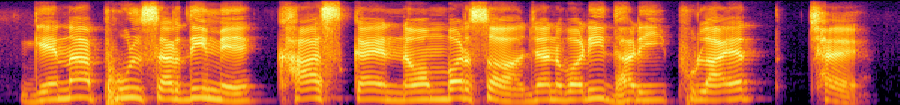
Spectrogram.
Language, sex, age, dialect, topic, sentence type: Maithili, female, 18-24, Bajjika, agriculture, statement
